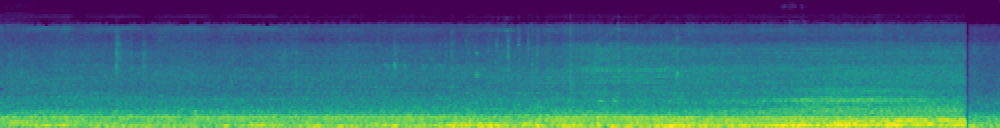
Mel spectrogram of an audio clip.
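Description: A grass-cutting vehicle that mows evenly and collects debris gives a steady, droning engine rumble that runs the whole time, rising slightly toward the end before a sudden cutoff.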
